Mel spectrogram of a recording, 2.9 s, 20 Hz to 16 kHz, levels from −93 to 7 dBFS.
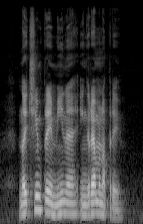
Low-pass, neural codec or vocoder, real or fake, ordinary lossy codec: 14.4 kHz; vocoder, 48 kHz, 128 mel bands, Vocos; fake; none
